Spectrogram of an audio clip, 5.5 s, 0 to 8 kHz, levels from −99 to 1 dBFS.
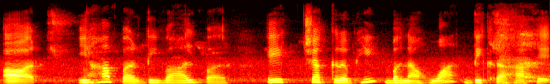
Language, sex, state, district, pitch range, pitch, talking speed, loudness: Hindi, female, Madhya Pradesh, Dhar, 180-240 Hz, 195 Hz, 140 wpm, -20 LUFS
